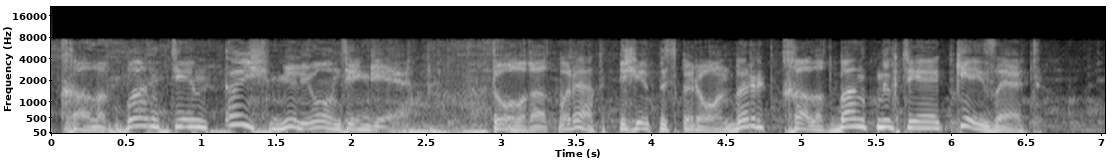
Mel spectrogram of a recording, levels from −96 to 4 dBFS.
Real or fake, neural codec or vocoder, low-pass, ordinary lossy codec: fake; codec, 16 kHz, 4 kbps, FunCodec, trained on Chinese and English, 50 frames a second; 7.2 kHz; none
